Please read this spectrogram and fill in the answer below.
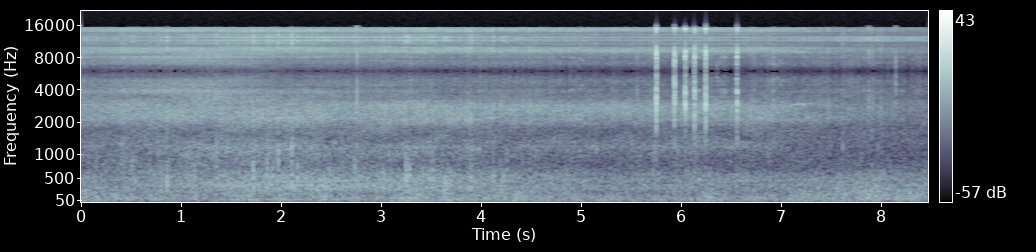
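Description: Wind buffeting the microphone with a low rumble from a bicycle rolling along pavement. A short run of sharp clicks about six seconds in.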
